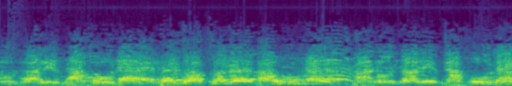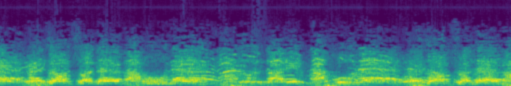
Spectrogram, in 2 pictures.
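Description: A large crowd of students at the University of Science and Culture chants protest slogans in unison, voices loud and dense with a steady rhythmic cadence running throughout, no quiet gaps between phrases.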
